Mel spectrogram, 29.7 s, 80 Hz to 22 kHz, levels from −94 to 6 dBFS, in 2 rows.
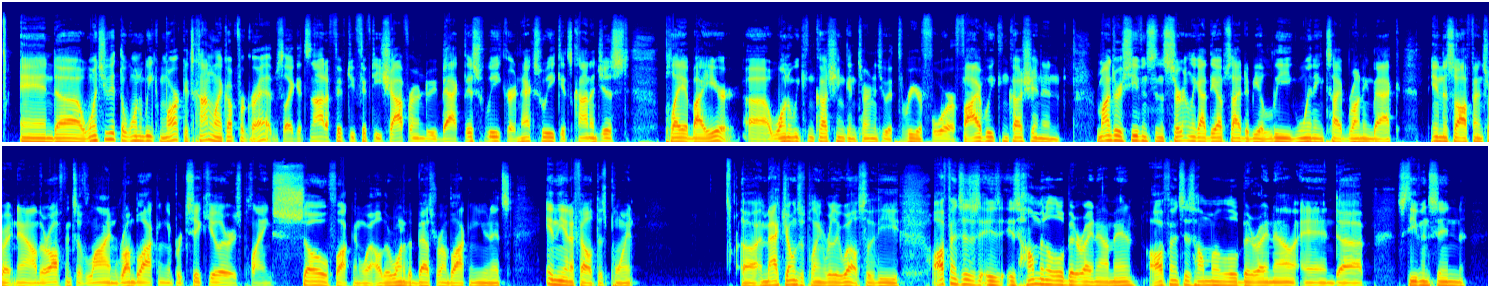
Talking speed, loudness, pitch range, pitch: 270 wpm, -21 LUFS, 95-110 Hz, 100 Hz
